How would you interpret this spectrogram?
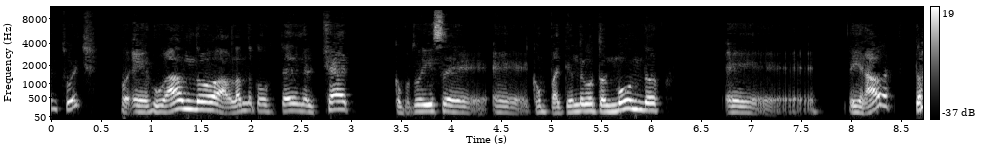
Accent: New York, United States; now in Puerto Rico; yo nací en New York, en Nueva York. Pero al tiempo, ¿verdad? Pues me mudé para acá, pero mis padres son puertorriqueños, mis abuelos, toda mi familia. Pero yo nací en Estados Unidos. Pero sí, nací, me crié por allá y después vine para acá.

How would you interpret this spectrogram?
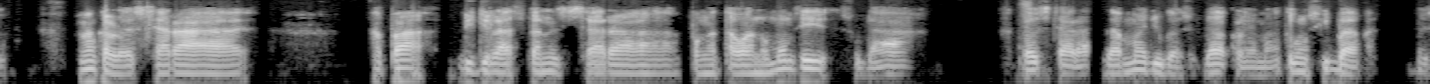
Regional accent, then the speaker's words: Aceh, Indonesia; aku ini dari Aceh.

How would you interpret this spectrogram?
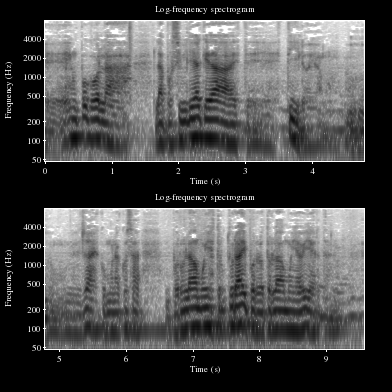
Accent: Mendoza, Argentina; Yo hace muy poco que vivo acá, hace 3 años apenas. Yo soy mendocino.

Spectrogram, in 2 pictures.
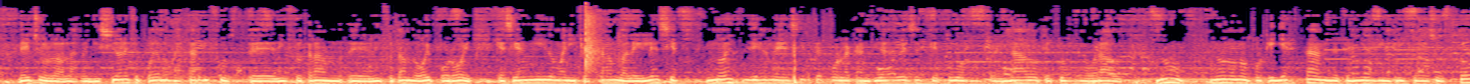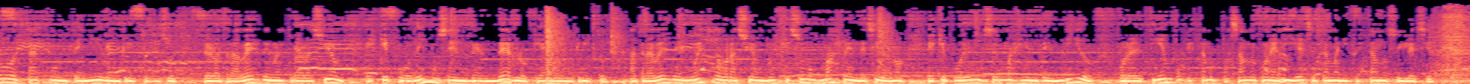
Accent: Zulia, Venezuela; vengo de Venezuela, específicamente de Zulia. Y bueno, pero digamos que radico allá, pero somos ciudadanos del reino de los cielos. O sea, por ahora estoy allá, pero venimos todos del reino de los cielos para la gloria del Señor.

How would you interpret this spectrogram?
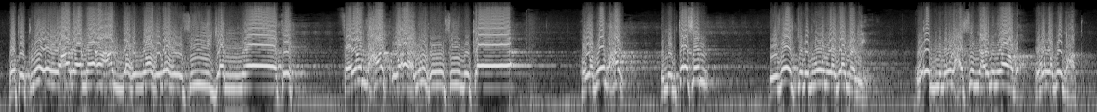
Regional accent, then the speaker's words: Egypt; انت عندنا في مصر يوم ما الشمس تشتد ما بتسخنش الفنتاز ولا بتسخنه

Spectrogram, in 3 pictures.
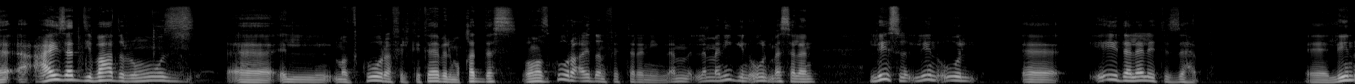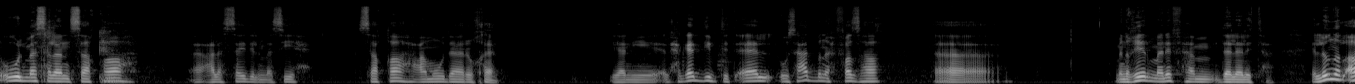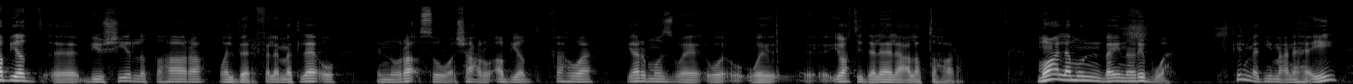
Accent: Sohag Governorate, Egypt; زينا الصعيدة انا صعيدي انا راجل سوهاجي

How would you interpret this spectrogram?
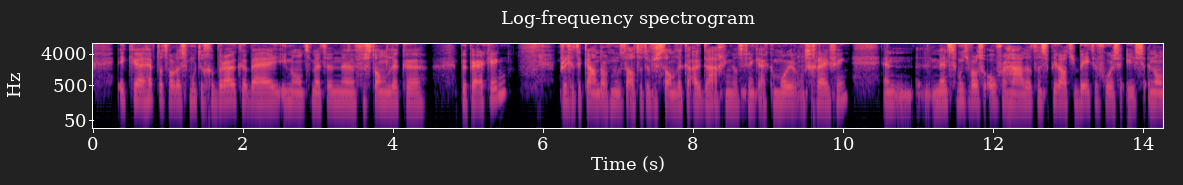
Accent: Enter, Overijssel, Netherlands; born there; Dat lag in de bibliotheek in Enter, mijn geboorteplaats.

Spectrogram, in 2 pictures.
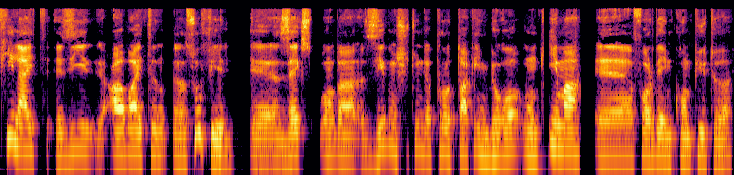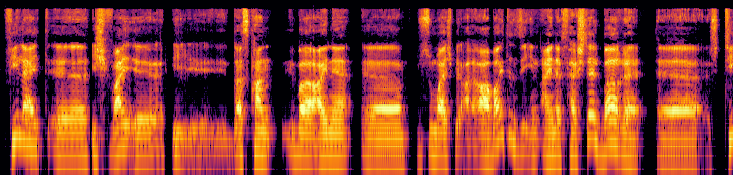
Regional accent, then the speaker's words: Turkey; German is a second language; moved away as an adult; now in Simmerath, Germany; ich komme aus der Türkei. Ich bin 41 Jahre alt und ich lebe seit etwas mehr als 2,5 Jahren in Deutschland.

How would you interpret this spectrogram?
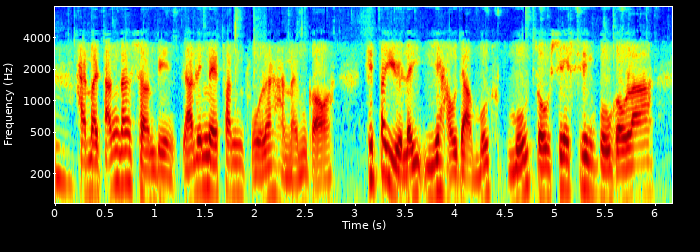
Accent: Hong Kong; 我哋香港人

